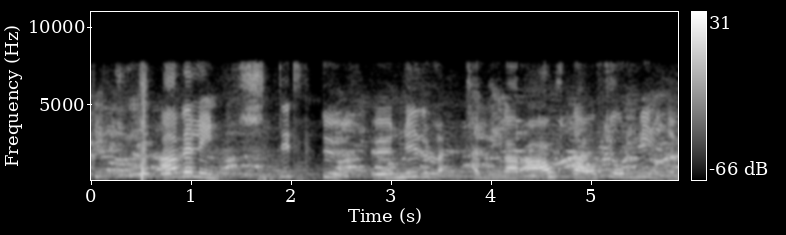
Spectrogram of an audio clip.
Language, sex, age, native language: Icelandic, female, 50-59, Icelandic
